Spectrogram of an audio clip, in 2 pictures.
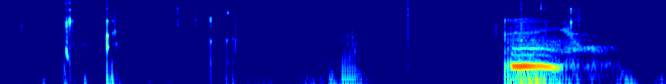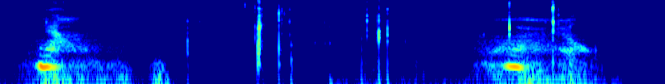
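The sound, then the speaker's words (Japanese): Close ASMR mouth sounds of ear biting and chewing, with a few soft, wet bursts and small clicks spaced by quiet gaps, alongside faint whispery breaths. “よく覚えといてくださいね。多分最初で最後ですよ。こんなに人の耳噛むの。”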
